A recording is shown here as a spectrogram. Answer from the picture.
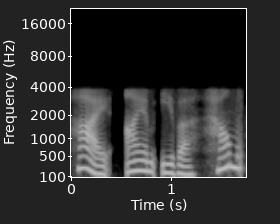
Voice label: conversation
